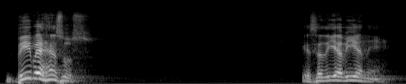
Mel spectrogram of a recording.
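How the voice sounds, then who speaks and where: A man preaching a sermon in a church, asking the congregation questions and swinging from loud cries to near-whispers. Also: high voice, sing-song, very slow. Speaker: pastor. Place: church sanctuary, filmed for online viewers.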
